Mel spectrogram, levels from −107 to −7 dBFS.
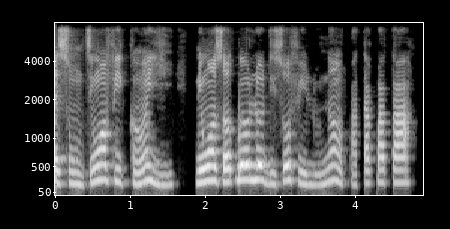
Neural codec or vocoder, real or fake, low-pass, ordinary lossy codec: none; real; 7.2 kHz; Opus, 64 kbps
